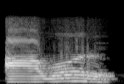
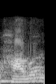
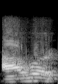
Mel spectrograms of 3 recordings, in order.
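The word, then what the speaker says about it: hour: वो शब्द क्या है आवर अब हावर जो पढ़ते हो ना गलत है आवर एक साइलेंट होता है दूसरा शब्द है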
